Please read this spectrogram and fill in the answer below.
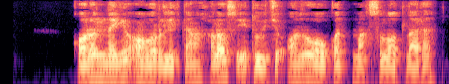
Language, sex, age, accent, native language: Uzbek, male, 18-24, Surxondaryo, Uzbek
